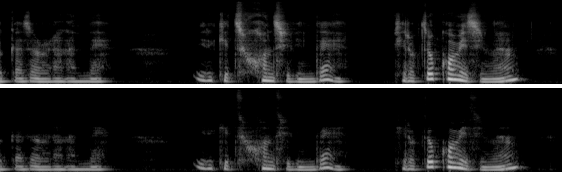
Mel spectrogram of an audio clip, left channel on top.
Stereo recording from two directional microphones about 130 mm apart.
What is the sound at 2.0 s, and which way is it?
A woman's voice, 20° left (ahead or behind).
